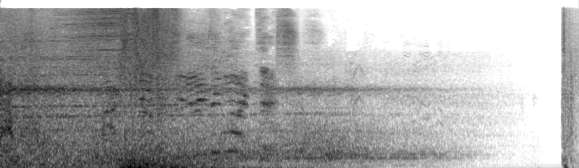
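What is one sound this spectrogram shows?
A loud blast roars and slowly fades away.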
